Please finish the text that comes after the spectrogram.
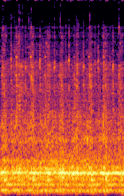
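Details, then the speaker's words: Sewing machine stitching elastic shirring lines, with a fast steady whirring hum and light clicking; she thinks the needle may need changing. Clicking possibly from a dull needle, not confirmed. "Maybe I need to change my needle. My needle sounds very sad. Did you hear how it was clicking?"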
